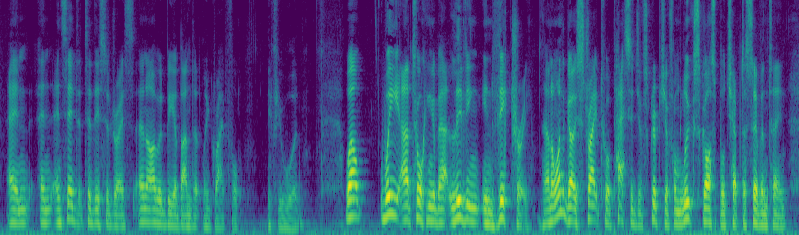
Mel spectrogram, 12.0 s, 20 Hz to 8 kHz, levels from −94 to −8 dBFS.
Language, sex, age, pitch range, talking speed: English, male, 50-69, 115-155 Hz, 205 wpm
